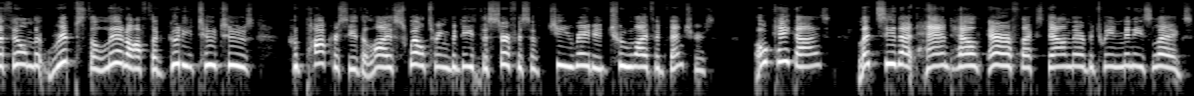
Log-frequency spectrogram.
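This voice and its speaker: A man does a put-on character voice, squeaky and extremely high, with an upbeat tone. He speaks at a moderate pace on a very clean recording with a silent background. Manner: cartoonish, upbeat.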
